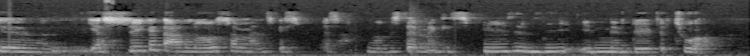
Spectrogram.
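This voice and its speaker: Over noticeable background noise, a woman speaks at a fairly high pitch with fairly even intonation and big swings in loudness. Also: moderate pace. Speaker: elite runner. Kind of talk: pre-recorded interview answers. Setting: remote recording from training camp. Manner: concise.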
